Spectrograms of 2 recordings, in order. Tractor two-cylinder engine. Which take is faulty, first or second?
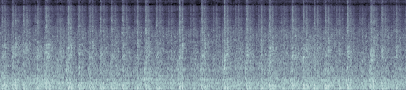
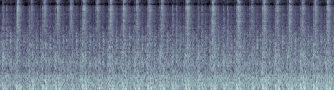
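first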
